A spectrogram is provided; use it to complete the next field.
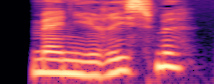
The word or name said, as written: manierisme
